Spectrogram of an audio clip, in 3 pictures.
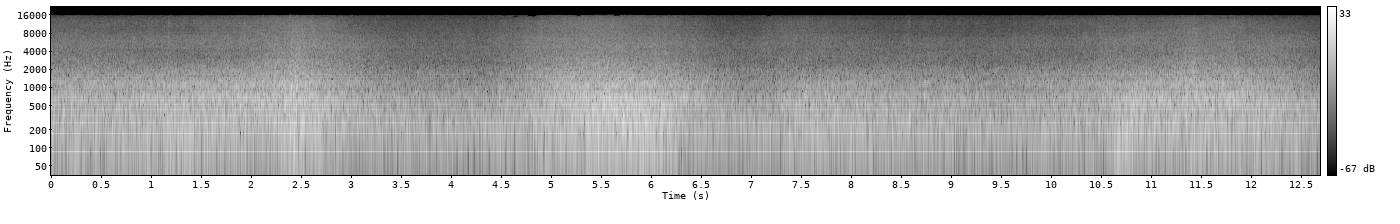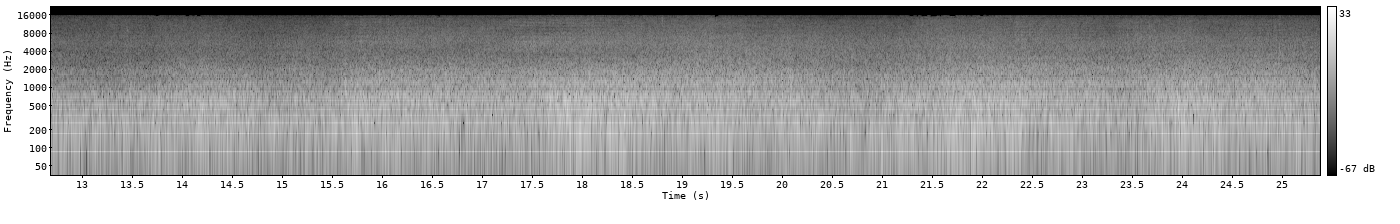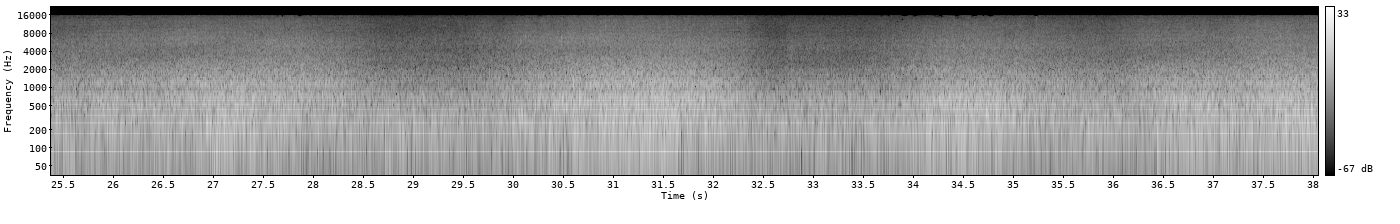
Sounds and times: Waves, surf: 0:00.0 - 0:38.0.

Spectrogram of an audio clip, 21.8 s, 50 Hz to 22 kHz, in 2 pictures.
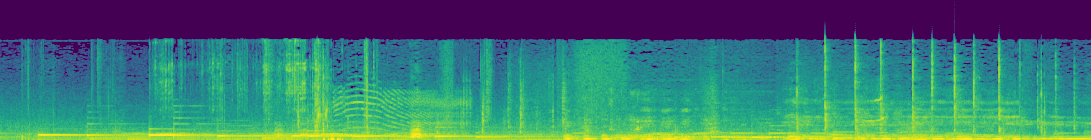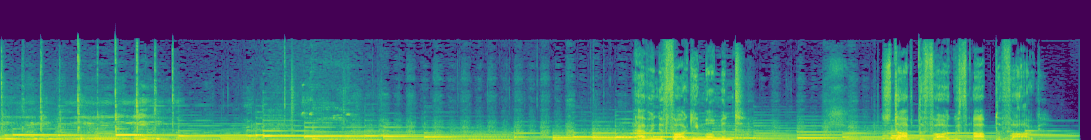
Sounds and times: Music: 0:00.0 - 0:21.7
Dog: 0:02.6 - 0:04.8, 0:13.8 - 0:17.6
Speech: 0:17.2 - 0:18.4, 0:19.8 - 0:21.4.

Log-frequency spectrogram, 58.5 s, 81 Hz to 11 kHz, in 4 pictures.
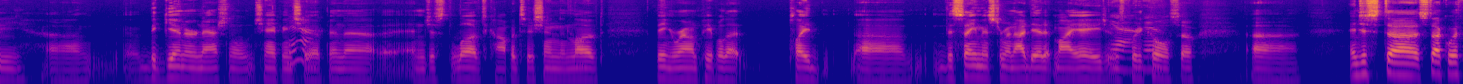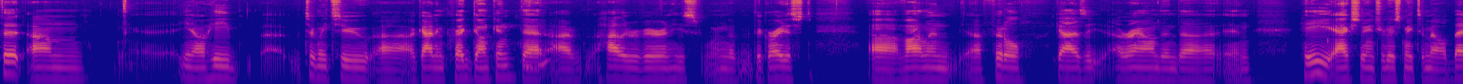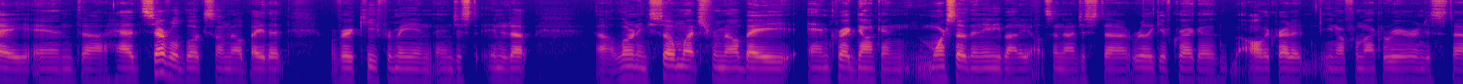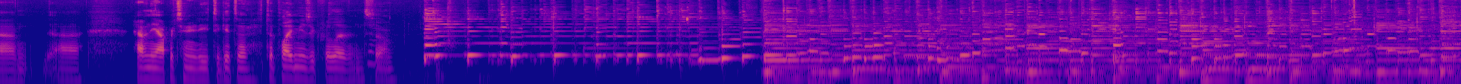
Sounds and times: Speech: 0:00.0 - 0:06.0, 0:06.6 - 0:34.6, 0:35.2 - 0:47.8
Country: 0:00.0 - 0:34.6, 0:35.2 - 0:58.5
Guitar: 0:01.9 - 0:03.4, 0:08.0 - 0:12.6, 0:15.8 - 0:22.4, 0:47.2 - 0:58.5
Mandolin: 0:47.6 - 0:58.5.

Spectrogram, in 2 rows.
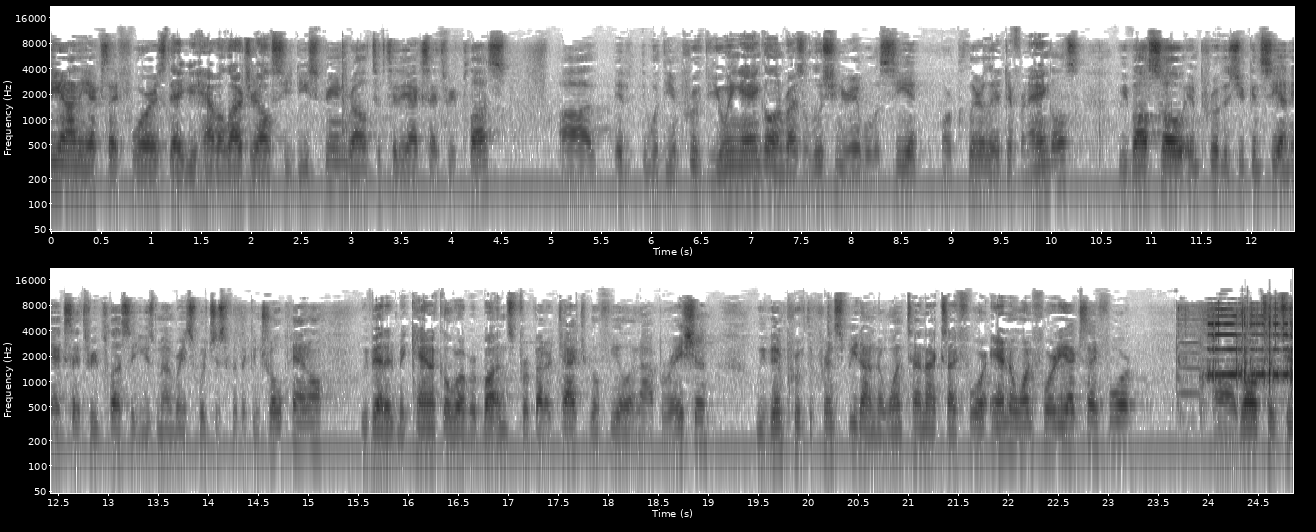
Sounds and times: Speech: 0:00.0 - 0:23.3, 0:24.0 - 0:24.8.

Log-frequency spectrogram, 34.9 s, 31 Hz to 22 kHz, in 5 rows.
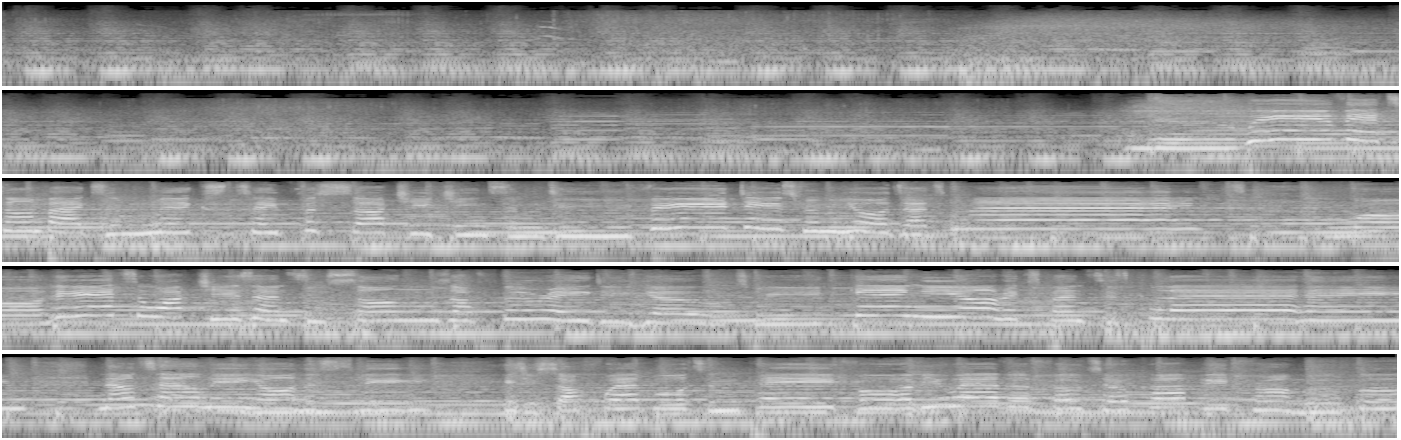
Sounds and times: Music: 0:00.0 - 0:34.9.

